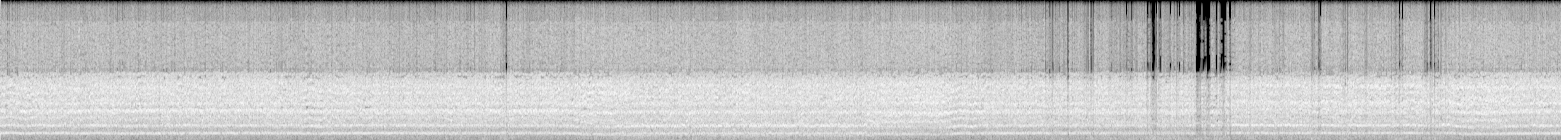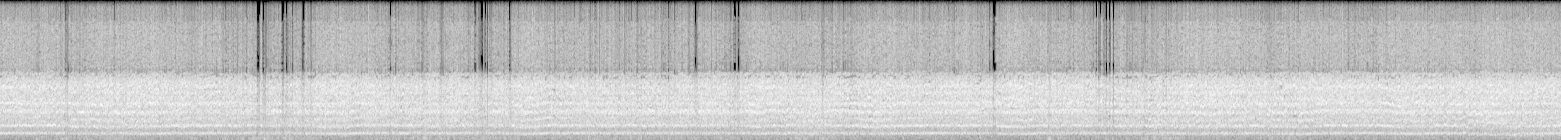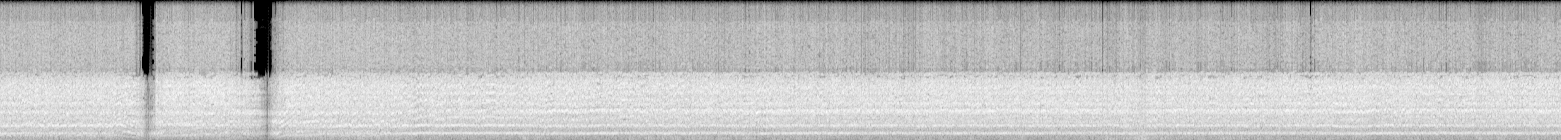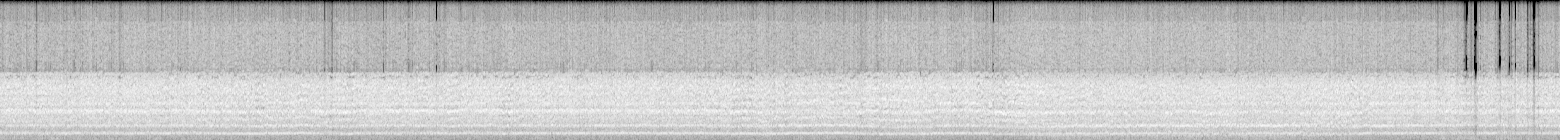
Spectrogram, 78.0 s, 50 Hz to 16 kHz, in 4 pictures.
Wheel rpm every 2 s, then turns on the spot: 230, 230, 230, 220, 200, 190, 230, 230, 230, 230, 220, 230, 230, 230, 230, 230, 230, 220, 220, 200, 140, 120, 210, 230, 230, 230, 230, 230, 230, 230, 230, 220, 230, 230, 220, 210, 200, 200, 230.
none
